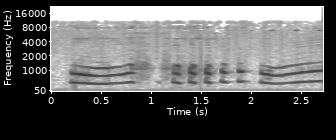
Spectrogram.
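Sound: hen clucking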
